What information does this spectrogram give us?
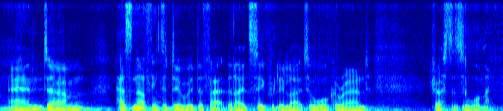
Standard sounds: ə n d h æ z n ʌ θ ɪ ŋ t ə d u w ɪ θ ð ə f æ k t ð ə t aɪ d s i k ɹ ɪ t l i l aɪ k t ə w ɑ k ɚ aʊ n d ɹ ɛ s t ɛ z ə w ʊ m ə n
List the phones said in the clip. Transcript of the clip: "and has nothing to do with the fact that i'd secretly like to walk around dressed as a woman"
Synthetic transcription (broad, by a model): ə n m h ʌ z n ʌ θ ɪ ŋ t ə d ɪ w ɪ ð ə f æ k ð ə t aɪ d s i k ɹ ɪ t l i l aɪ k t ə w ɑ k ɚ aʊ n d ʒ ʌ s t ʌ z ə w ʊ m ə n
